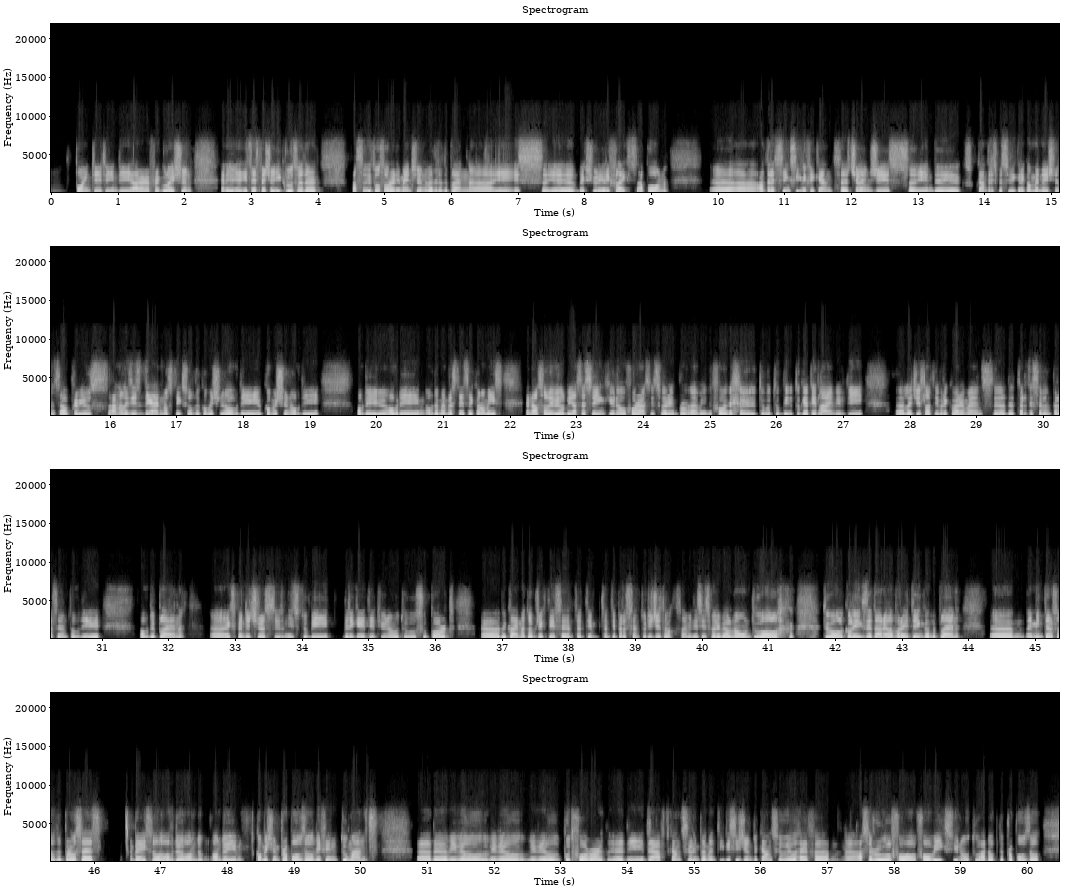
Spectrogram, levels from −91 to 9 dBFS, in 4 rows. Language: Slovak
